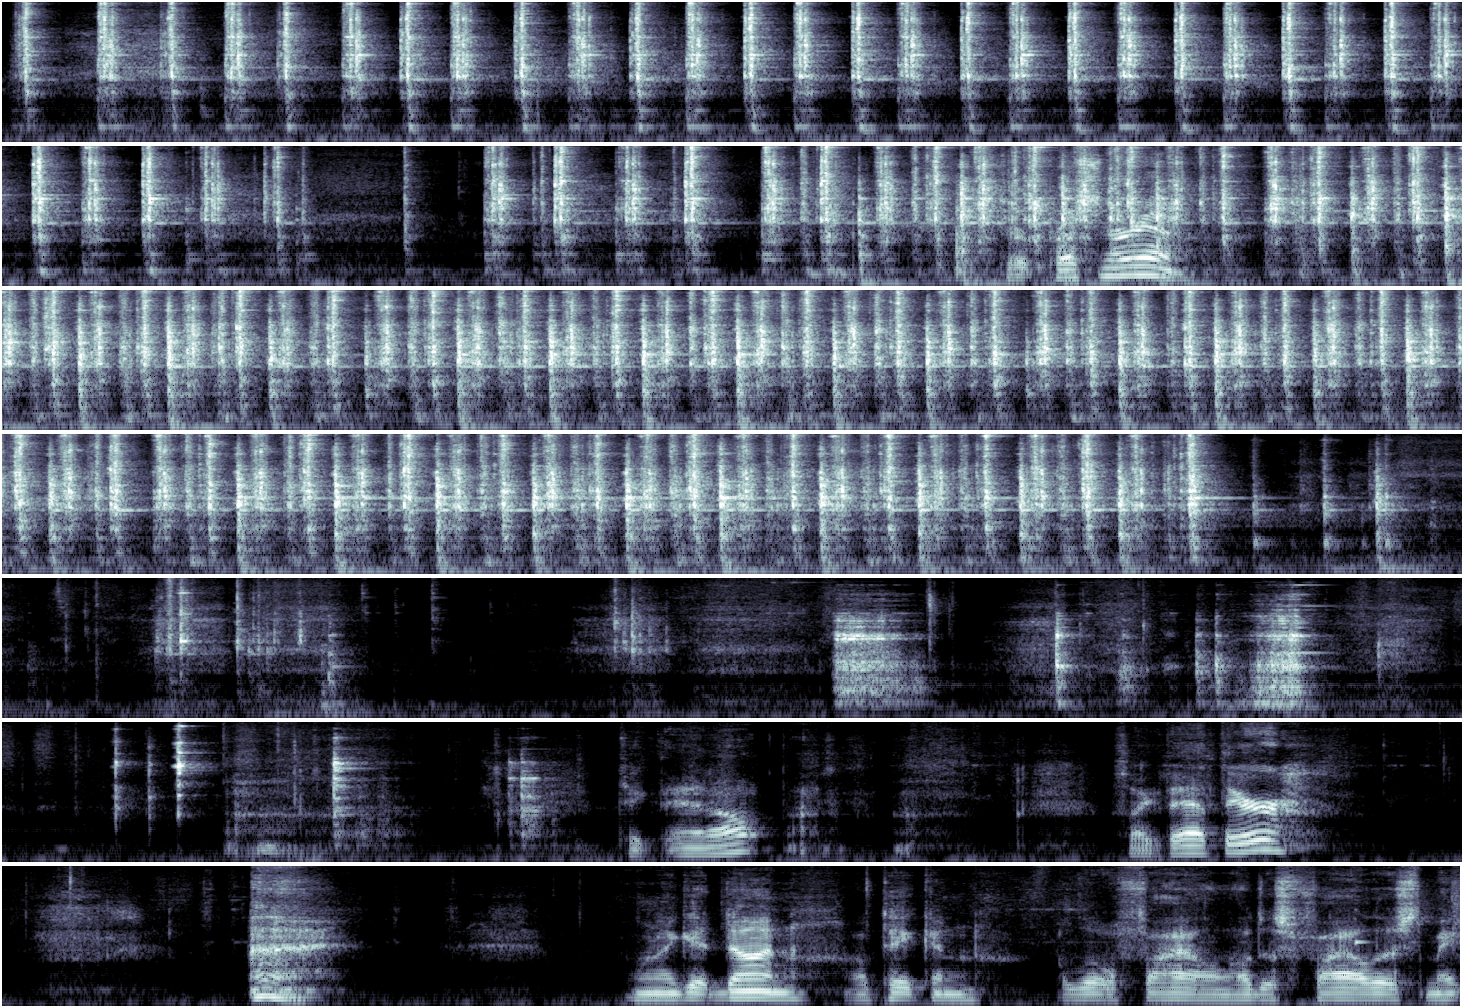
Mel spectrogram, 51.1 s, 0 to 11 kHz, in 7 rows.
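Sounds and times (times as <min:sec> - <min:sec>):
metal clinks and knocks: 0:09.7 - 0:29.2, 0:37.0 - 0:39.4.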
